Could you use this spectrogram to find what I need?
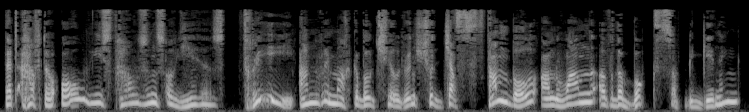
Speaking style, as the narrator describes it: she said quietly

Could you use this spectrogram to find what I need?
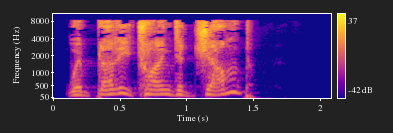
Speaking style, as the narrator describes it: someone cried

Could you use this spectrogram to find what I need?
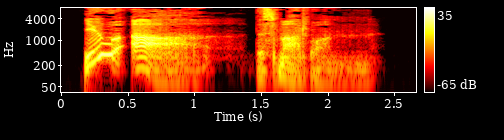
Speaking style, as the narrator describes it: Greybeard said in a sly tone

